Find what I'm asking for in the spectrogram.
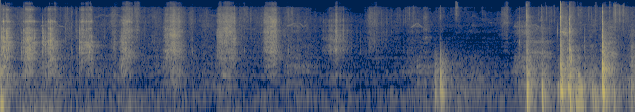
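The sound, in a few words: assembling and tightening parts of Homeleader meat grinder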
